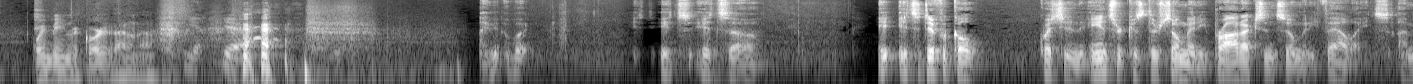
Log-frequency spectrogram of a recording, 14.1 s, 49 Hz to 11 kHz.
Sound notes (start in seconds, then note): 2.3 laughter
